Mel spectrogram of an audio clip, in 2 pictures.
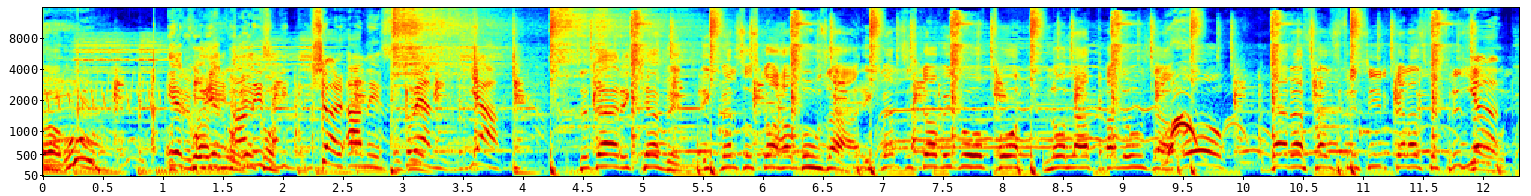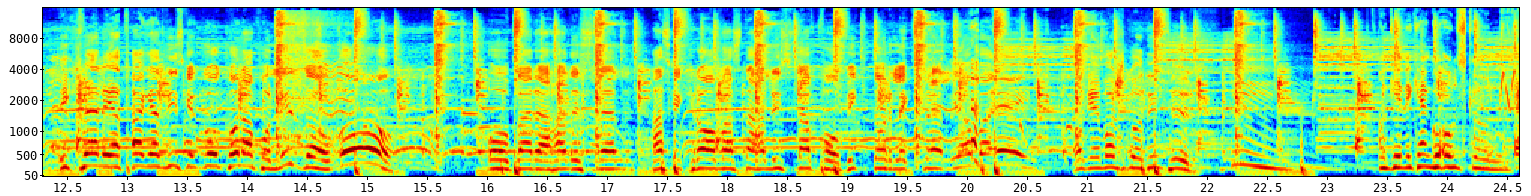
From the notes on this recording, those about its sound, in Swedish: LIVE FRÅN LOLLAPALOOZA! Inspelad från Coke Studio på Lollapalooza Stockholm.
